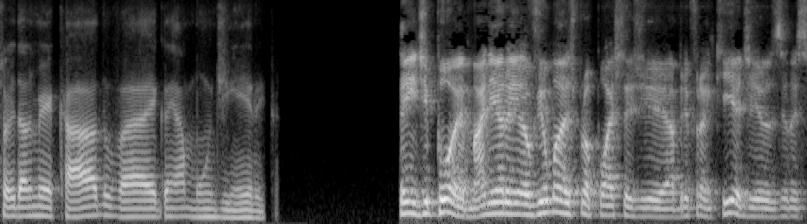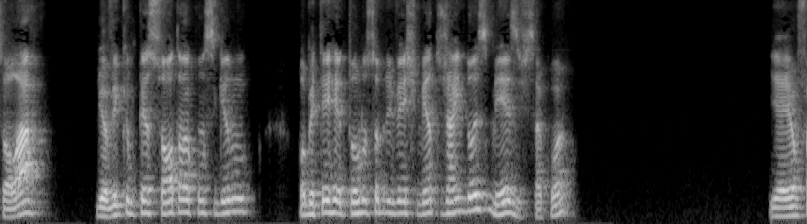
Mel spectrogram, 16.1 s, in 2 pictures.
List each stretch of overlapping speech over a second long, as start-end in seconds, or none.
none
